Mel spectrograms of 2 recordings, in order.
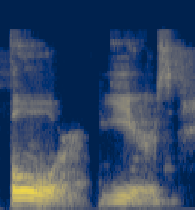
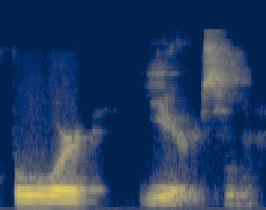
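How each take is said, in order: First: "Four years" said again with a loud punch on "Four"; emphatic repeat. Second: Said in the usual way. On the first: Shown as a demonstration. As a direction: hammer home "Four years", much louder.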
